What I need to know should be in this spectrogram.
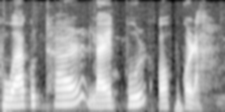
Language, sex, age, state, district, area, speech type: Assamese, female, 45-60, Assam, Golaghat, rural, read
